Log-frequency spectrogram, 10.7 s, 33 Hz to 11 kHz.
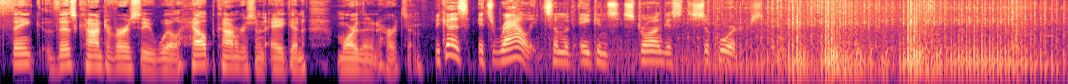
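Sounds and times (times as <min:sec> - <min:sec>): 
speech: 0:00.1 - 0:08.1
motorcycle engines revving over a rumbling idle: 0:05.1 - 0:10.6.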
